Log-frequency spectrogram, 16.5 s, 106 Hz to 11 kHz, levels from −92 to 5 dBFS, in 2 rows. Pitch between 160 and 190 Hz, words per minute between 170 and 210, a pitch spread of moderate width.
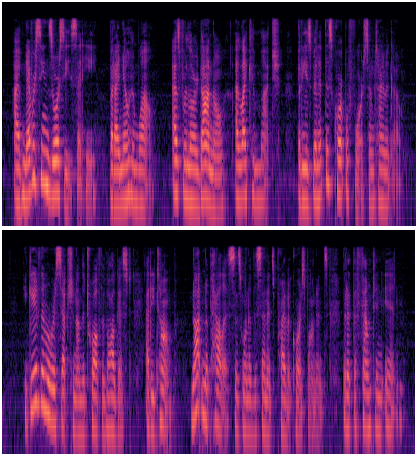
Yes: medium, 185 Hz; fast, 205 wpm; average, 3.0 semitones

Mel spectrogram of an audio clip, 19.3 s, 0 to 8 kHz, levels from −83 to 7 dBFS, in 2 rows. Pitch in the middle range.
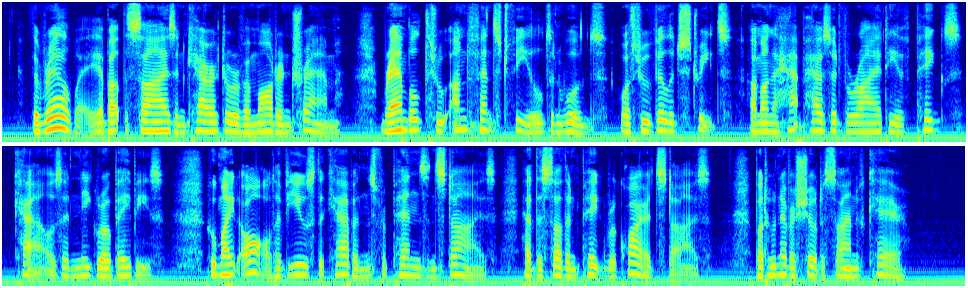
Yes: medium, 145 Hz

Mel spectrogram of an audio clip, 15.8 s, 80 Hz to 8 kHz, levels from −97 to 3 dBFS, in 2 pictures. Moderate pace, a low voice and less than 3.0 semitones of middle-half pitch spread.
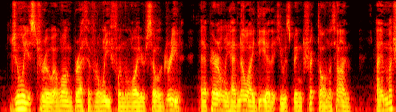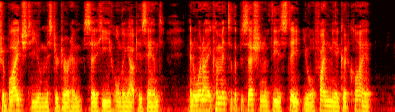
No: fast, 210 wpm; very low, 95 Hz; narrow, 2.4 semitones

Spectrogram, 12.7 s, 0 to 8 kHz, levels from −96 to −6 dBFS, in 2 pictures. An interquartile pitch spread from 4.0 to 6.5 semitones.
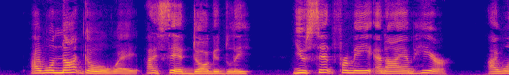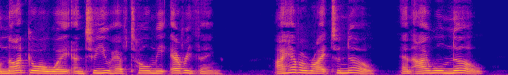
No: average, 2.9 semitones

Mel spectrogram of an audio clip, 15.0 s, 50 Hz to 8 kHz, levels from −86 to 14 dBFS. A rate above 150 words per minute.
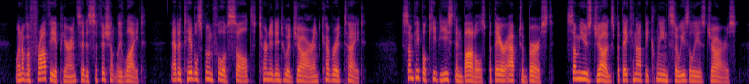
Yes: average, 190 wpm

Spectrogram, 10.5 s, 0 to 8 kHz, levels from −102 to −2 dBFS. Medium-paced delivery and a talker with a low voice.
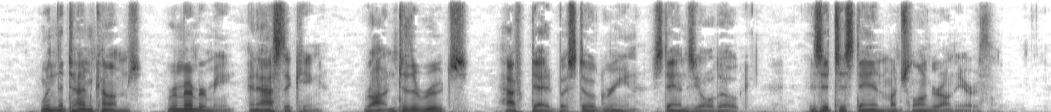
Yes: average, 185 wpm; very low, 90 Hz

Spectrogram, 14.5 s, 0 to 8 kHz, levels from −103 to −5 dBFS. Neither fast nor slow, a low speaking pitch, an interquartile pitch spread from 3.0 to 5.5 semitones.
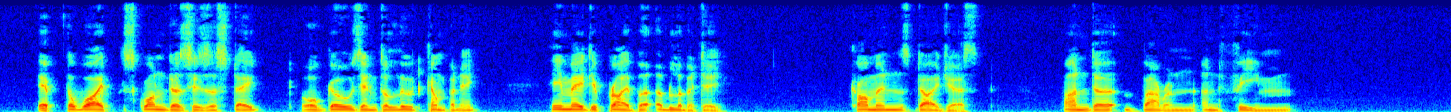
No: slow, 95 wpm; very low, 95 Hz; average, 3.8 semitones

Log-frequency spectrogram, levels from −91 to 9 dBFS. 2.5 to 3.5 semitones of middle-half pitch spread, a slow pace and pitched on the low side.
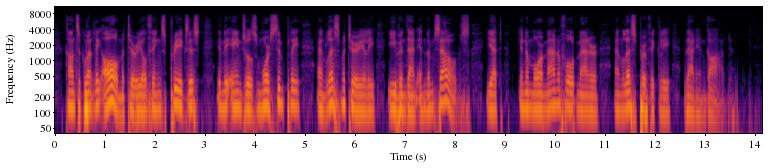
Yes: average, 2.9 semitones; slow, 125 wpm; low, 115 Hz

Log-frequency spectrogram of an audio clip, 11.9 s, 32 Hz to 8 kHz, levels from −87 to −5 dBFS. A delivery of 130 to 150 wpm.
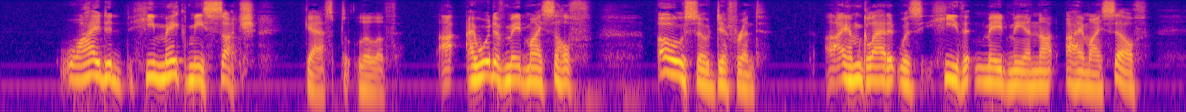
Yes: average, 145 wpm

